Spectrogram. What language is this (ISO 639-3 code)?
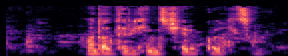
mon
